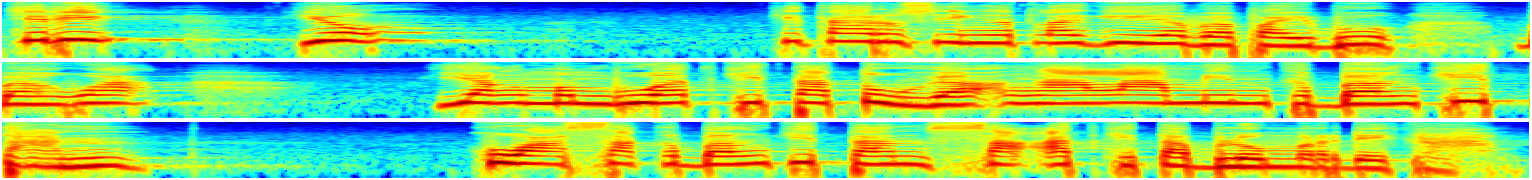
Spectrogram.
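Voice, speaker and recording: A middle-aged woman delivers a church sermon in a high, light voice. She tells her stories in a lively, playful way, with jokes for the congregation. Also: unhurried, long pauses. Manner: lively, joking storytelling with the congregation. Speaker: preacher. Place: church service.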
